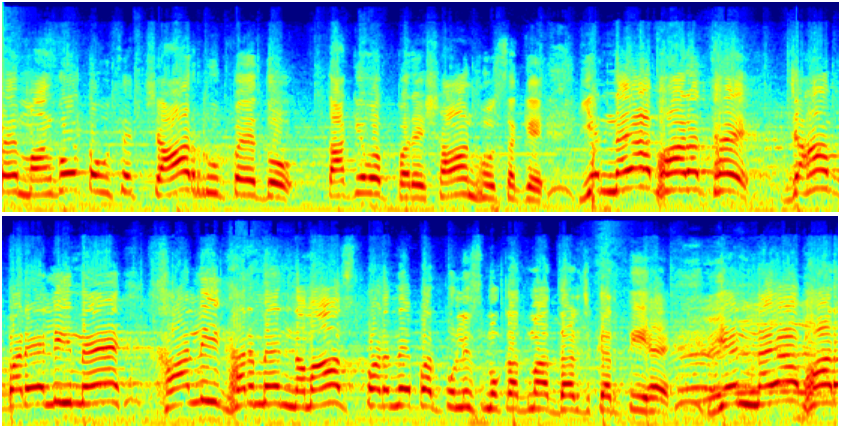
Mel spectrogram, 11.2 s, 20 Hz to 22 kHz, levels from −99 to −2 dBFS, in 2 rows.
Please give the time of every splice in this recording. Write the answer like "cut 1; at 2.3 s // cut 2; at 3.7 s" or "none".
none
